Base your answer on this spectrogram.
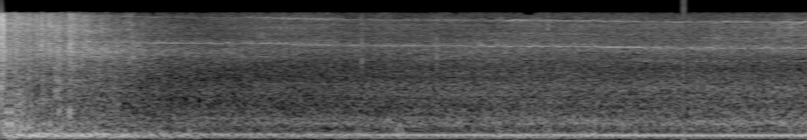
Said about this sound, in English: That's the sound of tanks firing and an aircraft overhead in Han Shaihun.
